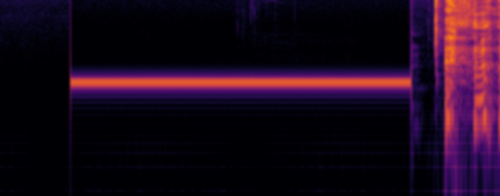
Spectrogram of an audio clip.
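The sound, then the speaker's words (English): A single loud, steady censor bleep holds one pure pitch for about two and a half seconds, then cuts off abruptly as someone starts talking. “Cut, beep that.”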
